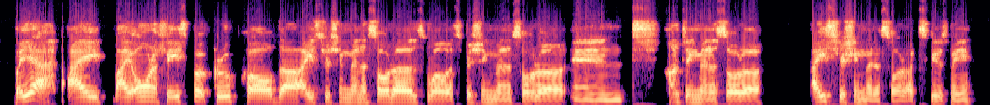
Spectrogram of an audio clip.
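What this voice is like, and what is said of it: Minnesota accent. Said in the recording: “I'm from central Minnesota. I got the typical Minnesota accent.”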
